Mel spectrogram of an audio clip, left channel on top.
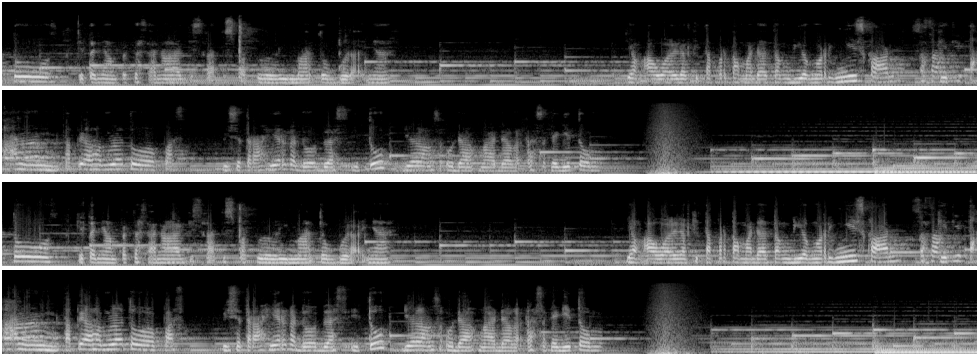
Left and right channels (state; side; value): normal; both; correlation 0.34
